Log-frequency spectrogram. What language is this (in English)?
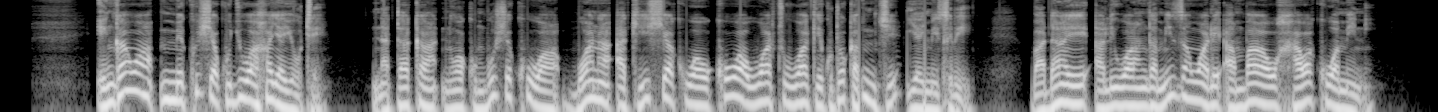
Swahili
